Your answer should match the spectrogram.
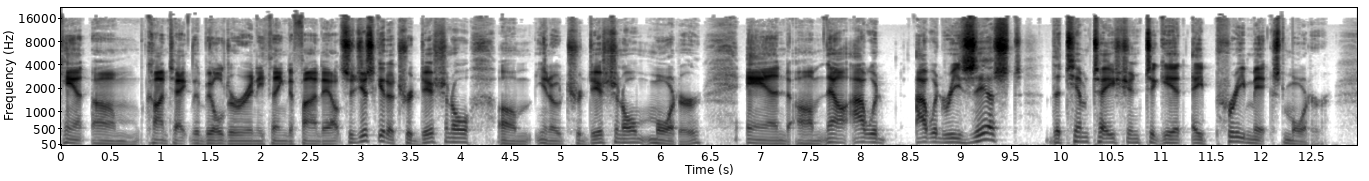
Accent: Marianna, Florida, United States; I don't know if you know that my hometown is actually Mariana, Florida.

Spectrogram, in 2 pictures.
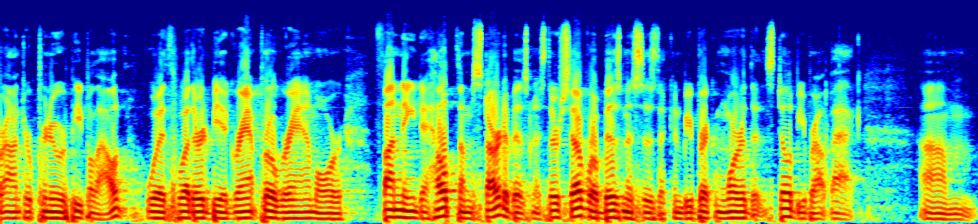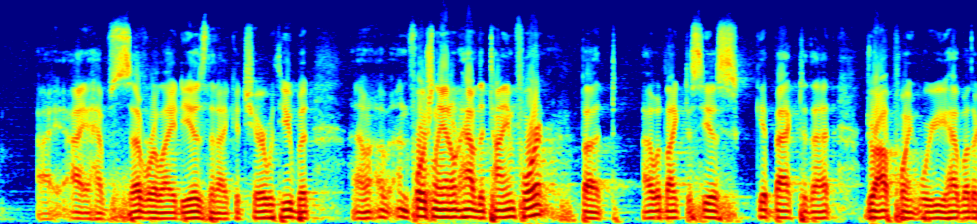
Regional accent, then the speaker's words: Jefferson, Iowa, United States; When I was a kid and I grew up in Jefferson

